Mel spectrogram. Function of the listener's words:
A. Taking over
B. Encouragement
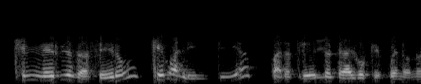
B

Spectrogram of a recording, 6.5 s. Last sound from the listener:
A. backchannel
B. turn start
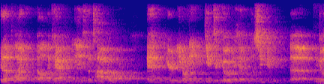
B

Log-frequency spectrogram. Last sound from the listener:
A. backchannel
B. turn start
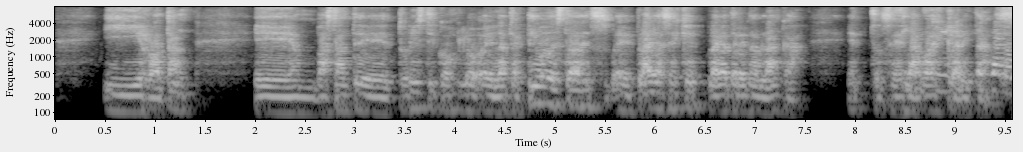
B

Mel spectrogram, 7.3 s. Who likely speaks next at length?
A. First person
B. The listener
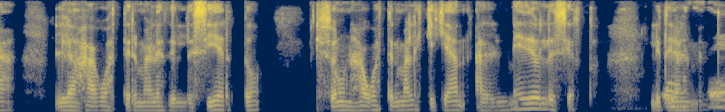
B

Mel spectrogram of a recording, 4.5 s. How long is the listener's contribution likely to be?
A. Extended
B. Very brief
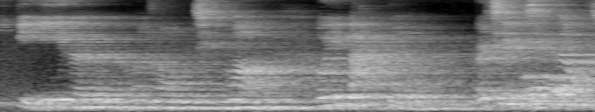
B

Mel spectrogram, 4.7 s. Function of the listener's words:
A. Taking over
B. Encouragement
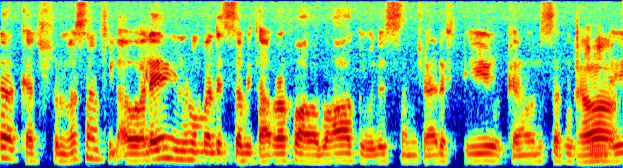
B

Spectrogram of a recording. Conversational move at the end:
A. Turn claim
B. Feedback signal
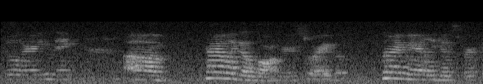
B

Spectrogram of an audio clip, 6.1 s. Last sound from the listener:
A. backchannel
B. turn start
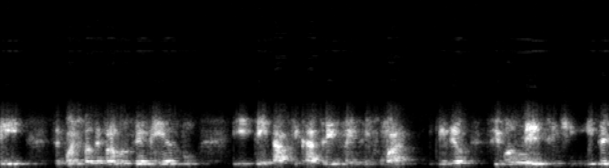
A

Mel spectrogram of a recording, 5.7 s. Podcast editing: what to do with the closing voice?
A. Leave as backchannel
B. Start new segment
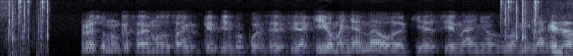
B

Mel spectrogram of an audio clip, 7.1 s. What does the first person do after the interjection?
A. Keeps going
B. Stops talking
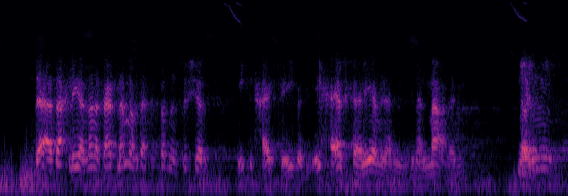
A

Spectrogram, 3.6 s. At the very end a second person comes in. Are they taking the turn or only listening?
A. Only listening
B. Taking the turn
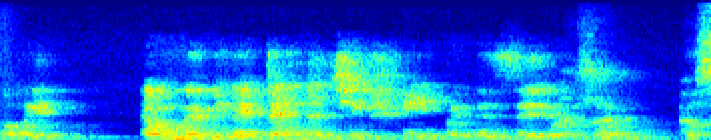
B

